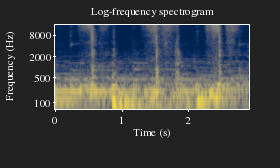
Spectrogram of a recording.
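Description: A knife chops through an onion on a board in a quick, fairly regular series of firm, close knocks, about six cuts with brief pauses between.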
